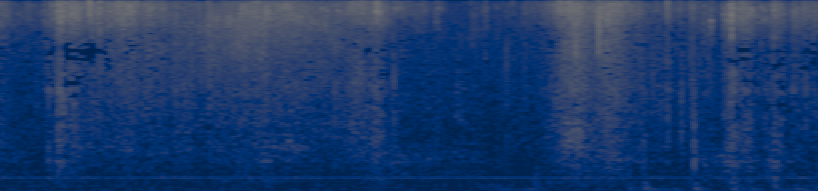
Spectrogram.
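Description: Gloved hands grab, crumple and stir a pile of thin, dry wood shavings, producing a soft, bright crackling rustle. The sound rises and falls in a few busier bursts over a faint steady low hum.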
